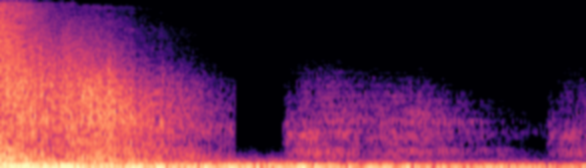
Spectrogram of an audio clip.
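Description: A single loud shotgun blast opens with a sharp boom, then fades into a long rolling rumble and low echo that lingers for several seconds. No one speaks.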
